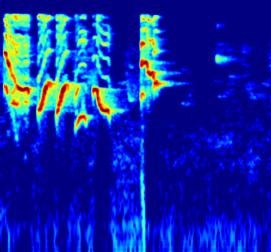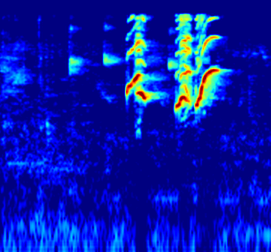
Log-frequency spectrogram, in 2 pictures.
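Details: Orange-headed thrush (Anis Kembang) in lively ngerol ngeplong song, played to lure a silent bird into singing: quick bursts of slurred, rising and falling whistles, a sharp note, a pause, then two more whistled flourishes.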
